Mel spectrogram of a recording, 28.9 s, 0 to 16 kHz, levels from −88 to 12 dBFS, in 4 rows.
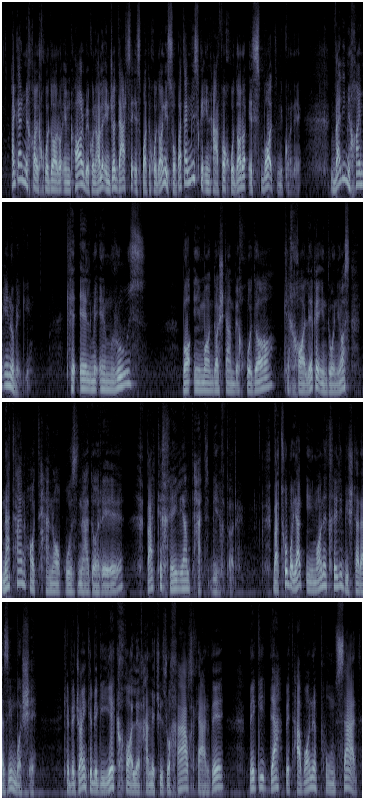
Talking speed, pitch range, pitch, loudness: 150 wpm, 100-150 Hz, 120 Hz, -28 LUFS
